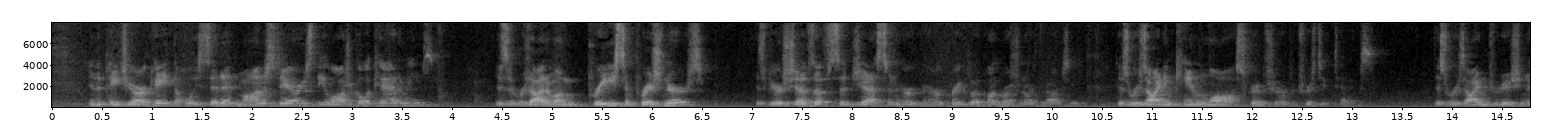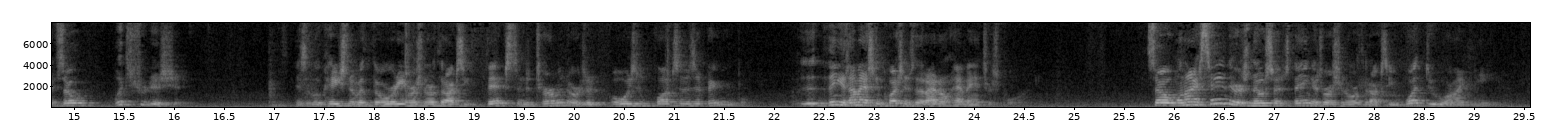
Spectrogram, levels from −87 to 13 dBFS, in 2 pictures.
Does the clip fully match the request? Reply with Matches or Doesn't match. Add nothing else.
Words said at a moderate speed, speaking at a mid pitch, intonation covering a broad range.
Matches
